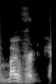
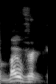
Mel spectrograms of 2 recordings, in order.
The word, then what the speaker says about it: Beaufort: We have a Beaufort that's spelled B-E-A-U-F-O-R-T. South Carolina has a Beaufort, which is spelled the exact same way. But South Carolina's is Beaufort, North Carolina's is Beaufort.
